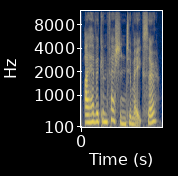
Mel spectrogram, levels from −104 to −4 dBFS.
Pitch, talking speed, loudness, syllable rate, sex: 220 Hz, 255 wpm, -19 LUFS, 6.1 syllables/s, female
